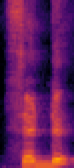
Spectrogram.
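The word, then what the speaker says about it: said: SAY எப்படி உச்சரிக்கணும்? செய். Past tens செட்டு, past பார்ட்டிசிபிளும் செட்டு, செய், செட்டு, செட்டு.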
